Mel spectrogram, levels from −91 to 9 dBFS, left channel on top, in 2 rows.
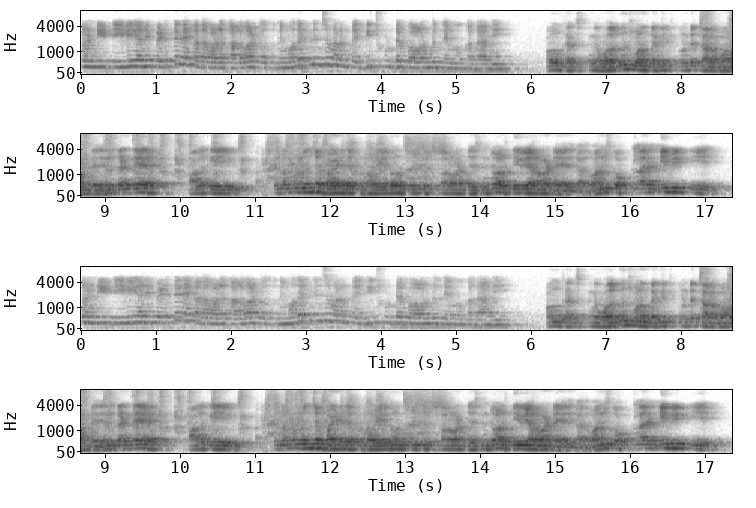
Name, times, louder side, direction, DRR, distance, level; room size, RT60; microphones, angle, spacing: voice 1, 0.0-5.6 16.0-16.5, left 2 dB, 65° left, 0 dB, 0.9 m, -35 dB
voice 2, 6.2-9.7 10.1-10.7 11.2-17.0, equal, 35° right, -4 dB, 1.1 m, -22 dB
Scratching (performance technique), 8.2-9.1 9.3-10.1 10.4-10.5 10.8-12.7 13.0-13.5, right 1 dB, 60° right, 1.3 m, -40 dB
4.9 x 3.0 x 2.8 m, 0.75 s
head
